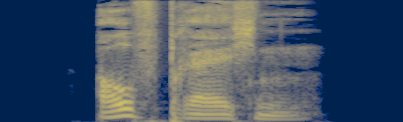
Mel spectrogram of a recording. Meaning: first/third-person plural dependent subjunctive II of aufbrechen
- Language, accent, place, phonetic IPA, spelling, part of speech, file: German, Germany, Berlin, [ˈaʊ̯fˌbʁɛːçn̩], aufbrächen, verb, De-aufbrächen.ogg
